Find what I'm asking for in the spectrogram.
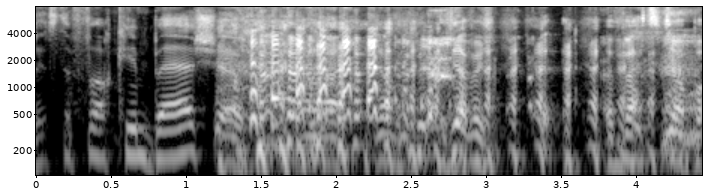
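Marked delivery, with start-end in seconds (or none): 0.0-1.4 bear making entrance. Retold or imitated. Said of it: "this bear walks in".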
